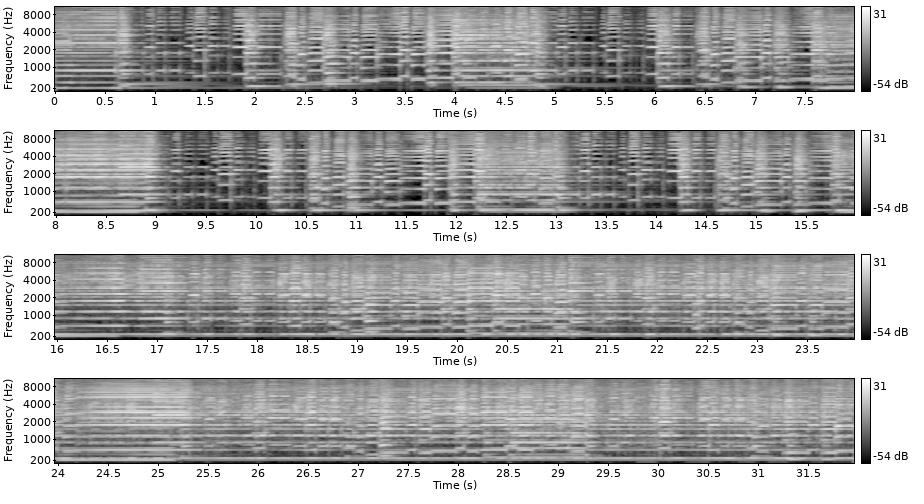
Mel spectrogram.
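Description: Folk quartet of soprano saxophone, fiddle, accordion and hurdy-gurdy playing a tune over the hurdy-gurdy's steady drone, with the accordion prominent. The first half goes in choppy, stop-start phrases with short breaks; about halfway through the playing turns continuous.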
